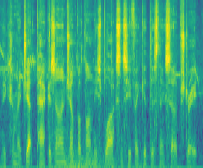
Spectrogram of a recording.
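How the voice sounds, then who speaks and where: A hoarse, raspy man who is feeling unwell, casually talking viewers through a game build step by step with plenty of pauses and restarts. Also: sits low, background noise. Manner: relaxed, explanatory, with frequent uh fillers and restarts. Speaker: game tutorial narrator. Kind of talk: casual step-by-step gameplay tutorial.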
